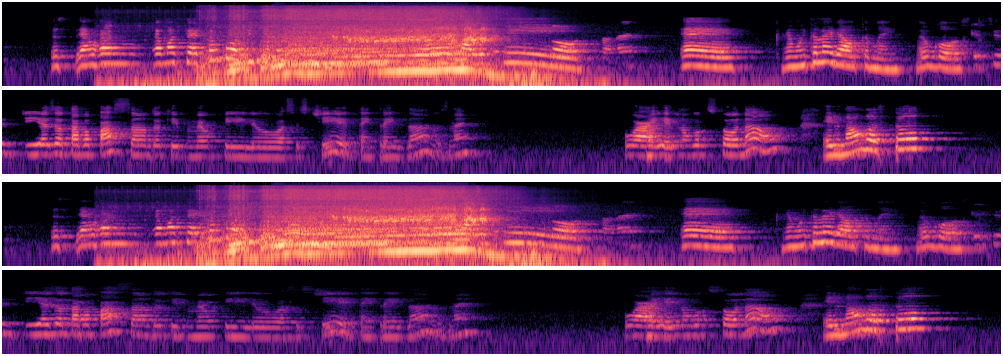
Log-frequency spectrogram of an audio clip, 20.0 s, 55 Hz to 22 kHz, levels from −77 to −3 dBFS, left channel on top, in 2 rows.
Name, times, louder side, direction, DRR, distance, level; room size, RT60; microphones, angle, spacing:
voice 1, 0.5-3.3 4.1-5.8 6.8-7.4 7.8-9.6 18.2-19.1, left 3 dB, 35° left, 6 dB, 0.5 m, -22 dB
sound 1, 0.9-6.1 7.2-7.3, right 2 dB, 10° right, 0.5 m, -17 dB
voice 2, 4.5-5.0 5.5-6.3 9.7-14.7 16.2-18.4, left 4 dB, 90° left, 7 dB, 0.9 m, -30 dB
11.5 x 6.5 x 4.1 m, 0.80 s
head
